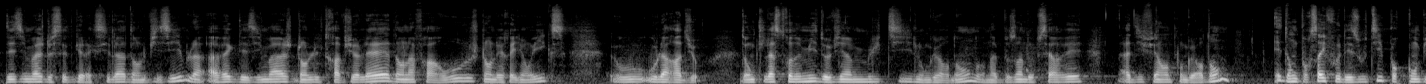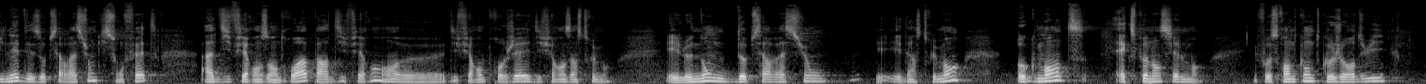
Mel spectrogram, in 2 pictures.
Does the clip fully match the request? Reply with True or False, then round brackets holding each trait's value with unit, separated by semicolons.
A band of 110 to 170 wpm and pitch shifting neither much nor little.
True (160 wpm; 3.7 semitones)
